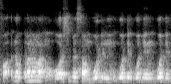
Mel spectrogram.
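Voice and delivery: climbing into an outraged, incredulous rant; worked-up rant. Real, not acted. Riled up, ranting about worship.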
